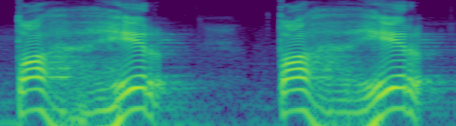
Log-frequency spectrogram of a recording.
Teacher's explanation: ہا کو سخت کیا تشدید کی وجہ سے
